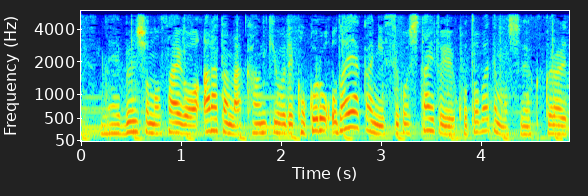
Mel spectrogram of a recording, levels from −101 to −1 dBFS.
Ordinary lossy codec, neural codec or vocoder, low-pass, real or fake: none; none; 5.4 kHz; real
